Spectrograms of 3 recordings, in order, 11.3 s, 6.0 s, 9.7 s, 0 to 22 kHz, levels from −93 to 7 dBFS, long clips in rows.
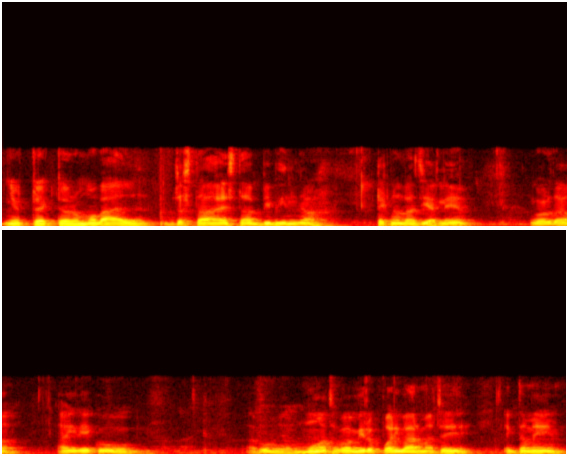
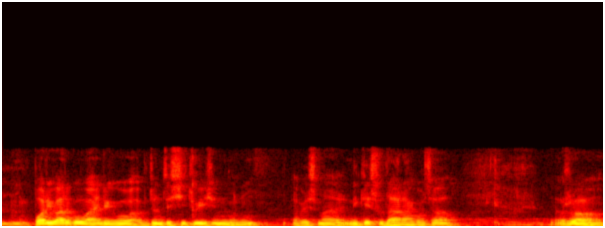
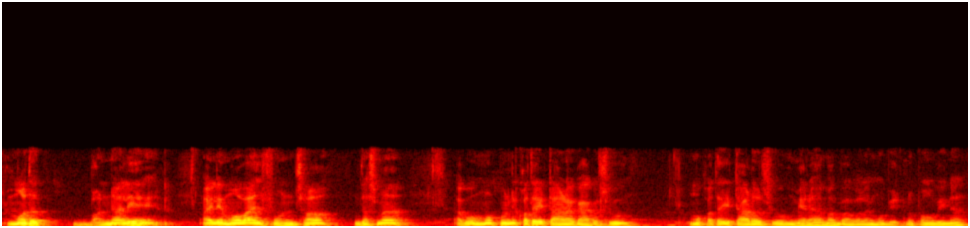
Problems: constant background noise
